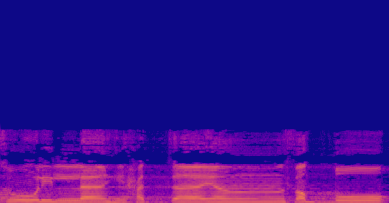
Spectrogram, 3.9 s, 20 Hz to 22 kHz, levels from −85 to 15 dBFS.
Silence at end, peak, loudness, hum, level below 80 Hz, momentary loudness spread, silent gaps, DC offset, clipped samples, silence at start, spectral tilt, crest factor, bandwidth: 0 s; -8 dBFS; -23 LUFS; none; -64 dBFS; 8 LU; none; under 0.1%; under 0.1%; 0 s; -5 dB/octave; 16 dB; 8.4 kHz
